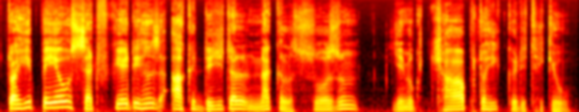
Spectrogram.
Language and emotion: Kashmiri, neutral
